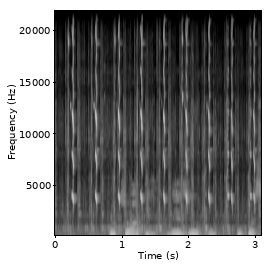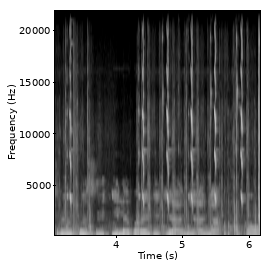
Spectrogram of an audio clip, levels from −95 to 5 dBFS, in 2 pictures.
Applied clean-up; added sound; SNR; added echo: none; Mechanisms; -2 dB; none.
